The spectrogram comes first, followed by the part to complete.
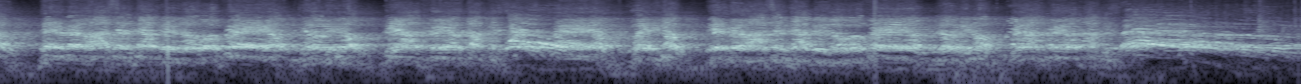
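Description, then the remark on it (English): The Fremantle football team belts out its club song together in the club rooms after the game, a loud, rowdy chorus of many male voices shouting the tune with steady rhythm, punctuated by whoops and cheers throughout. “We'll leave you with Fremantle singing the song in the club rooms after the game.”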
